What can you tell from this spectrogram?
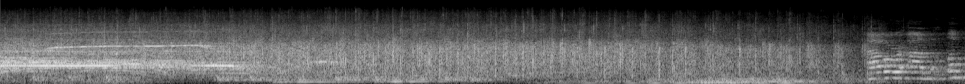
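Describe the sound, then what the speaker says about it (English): Loud applause with some cheering from the audience at a high school combined winter concert, swelling at first then gradually thinning out, with a few voices and instrument notes emerging near the end. "give him a round of applause."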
